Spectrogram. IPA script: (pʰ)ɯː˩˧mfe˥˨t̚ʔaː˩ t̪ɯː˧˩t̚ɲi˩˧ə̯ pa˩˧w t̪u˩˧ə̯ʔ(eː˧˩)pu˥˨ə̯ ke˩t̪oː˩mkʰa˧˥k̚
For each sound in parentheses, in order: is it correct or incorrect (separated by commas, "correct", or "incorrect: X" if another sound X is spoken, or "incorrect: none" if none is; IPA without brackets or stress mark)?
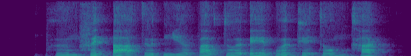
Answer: correct, correct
